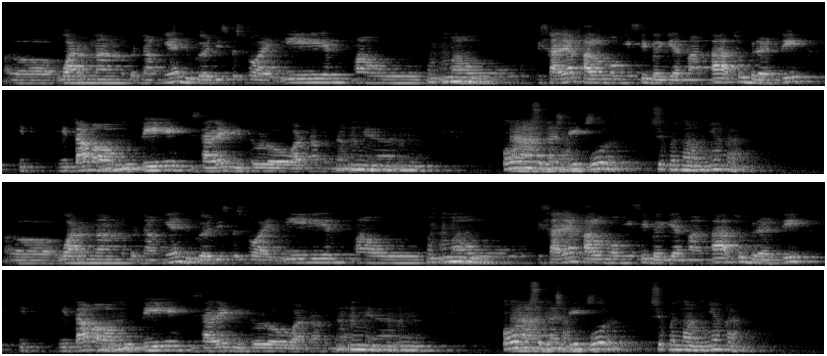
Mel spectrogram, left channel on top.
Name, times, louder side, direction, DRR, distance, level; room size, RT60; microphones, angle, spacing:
voice 1, 0.0-4.2 4.5-5.0 5.4-8.0 8.8-12.1 13.3-14.0, left 2 dB, 65° left, -2 dB, 3.5 m, -26 dB
voice 2, 4.2-4.8 9.2-9.5 11.6-12.4 13.2-14.4 14.7-15.6, right 1 dB, 35° right, -6 dB, 3.9 m, -25 dB
24.0 x 8.3 x 3.0 m, 0.81 s
head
